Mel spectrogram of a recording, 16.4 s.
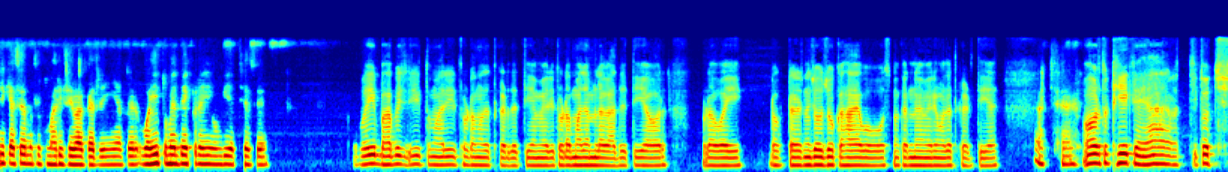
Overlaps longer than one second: none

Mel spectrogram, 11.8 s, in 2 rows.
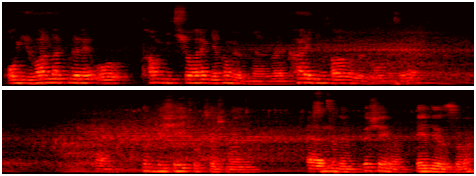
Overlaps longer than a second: none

